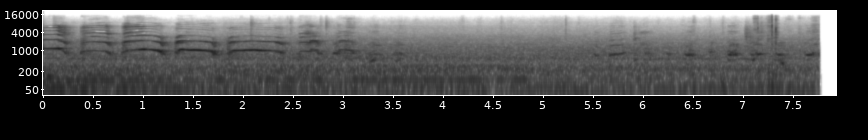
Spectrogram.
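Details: Shiba Inu giving a quick series of high, arching whines, about two each second for three seconds, then fading to faint, scattered whimpers over a steady low hum.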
